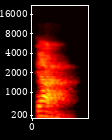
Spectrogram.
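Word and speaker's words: ت: You see exactly the same, but it's got two dots on the top. So this is a ta.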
